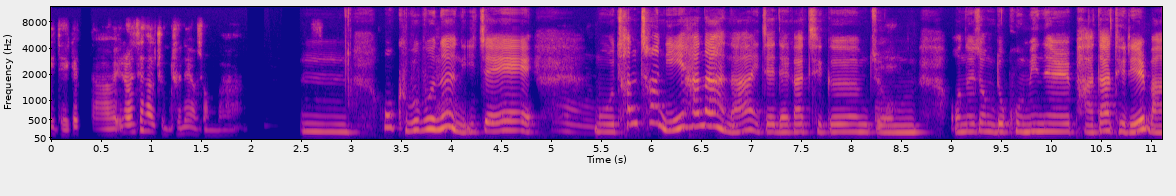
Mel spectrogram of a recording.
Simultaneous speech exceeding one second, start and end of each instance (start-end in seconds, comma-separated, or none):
none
